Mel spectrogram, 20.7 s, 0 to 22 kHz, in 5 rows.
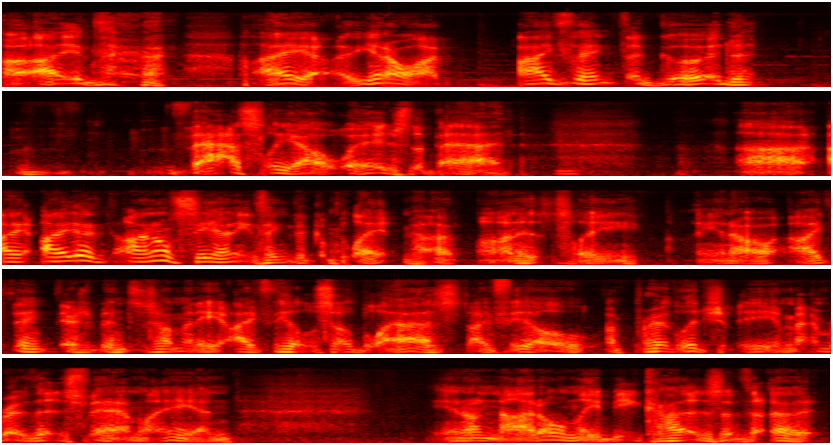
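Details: Adult man with spasmodic dystonia, a neurological disorder making his vocal cords tighten constantly. Onset at age 42 after a 1996 injury; surgery in Kyoto about eight months earlier.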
